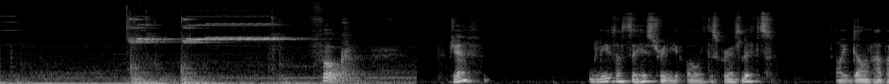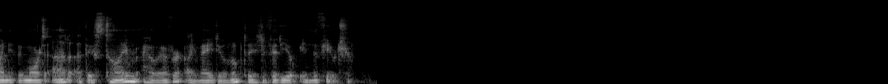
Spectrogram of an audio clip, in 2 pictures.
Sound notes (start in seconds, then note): 1.3 alarm button pressed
